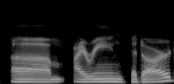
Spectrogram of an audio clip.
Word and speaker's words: Irene Bedard: Irene Bedard, is that how you say her name?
